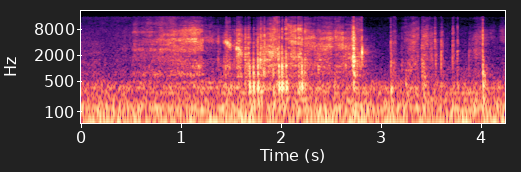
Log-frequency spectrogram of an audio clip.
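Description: Faint rustle of a hardcover picture book's paper page being turned by hand, lasting about two seconds, with a small tap near the end as the page settles.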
